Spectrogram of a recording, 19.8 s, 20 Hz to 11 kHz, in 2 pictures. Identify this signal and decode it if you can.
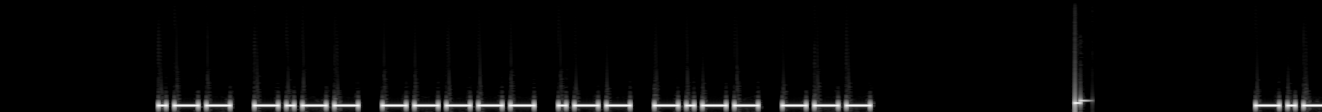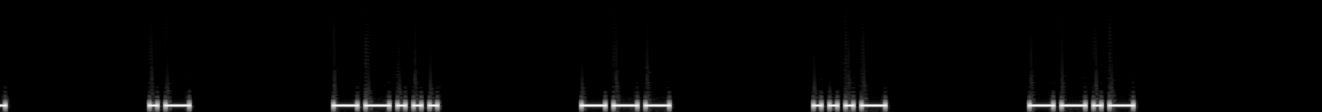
Morse code, heard as a keyed tone, about 20 wpm, spaced as for 10 wpm, 700 Hz. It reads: WY0WYO KA7OVQ
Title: USA Call Signs - 6 Characters - 6x Character Spacing - 20wpm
